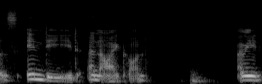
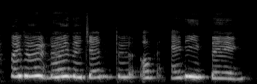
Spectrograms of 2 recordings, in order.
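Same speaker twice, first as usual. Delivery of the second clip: mock despair; 6 semitones higher, 5 dB louder than usual. Comic despair about learning French.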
